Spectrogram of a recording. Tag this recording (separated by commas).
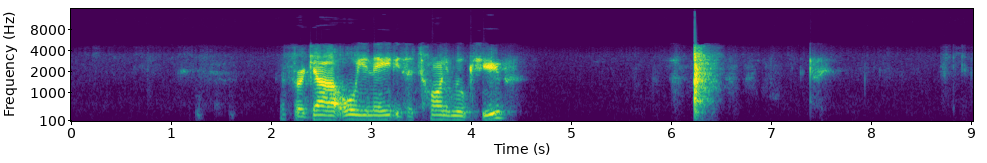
inside a small room, Speech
